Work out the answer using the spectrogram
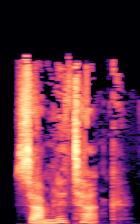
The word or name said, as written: SAMLETANK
